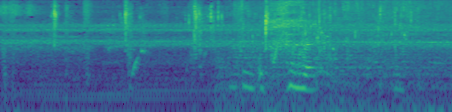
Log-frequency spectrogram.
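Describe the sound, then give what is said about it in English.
Soft sloshing and splashing of cold water as someone wades into a lake, with gentle irregular swishes that build slightly toward the end, and a faint voice murmuring underneath. “The water's so cold. Why is it so cold?”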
